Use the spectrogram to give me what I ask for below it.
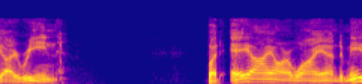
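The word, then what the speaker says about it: Airyn: my way of thinking, Aaron. It's A-I-R-Y-N, Aaron. But actually, correctly pronounced, as it would be read by a Filipino, would be Irene.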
